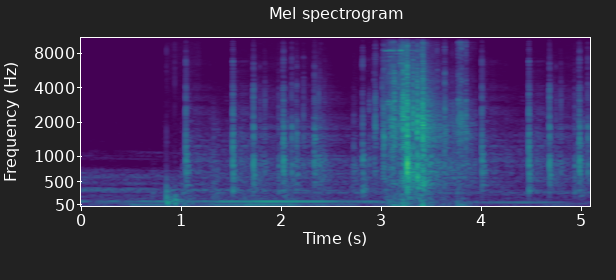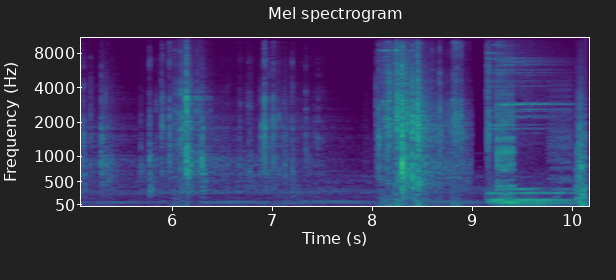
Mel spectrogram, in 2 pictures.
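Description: A lockpick clicks and scrapes in a lock.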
